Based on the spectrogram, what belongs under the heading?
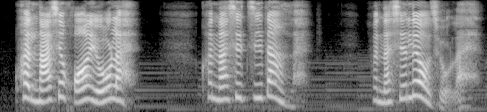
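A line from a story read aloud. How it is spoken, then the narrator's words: Man, loud calling. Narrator (Chinese): 他是个高大英俊的汉子，总是高声的呼喊道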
